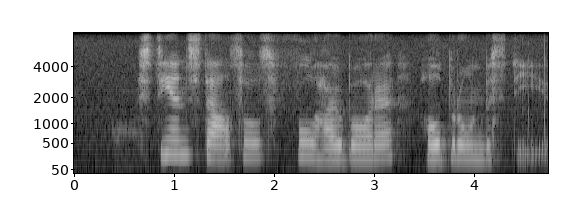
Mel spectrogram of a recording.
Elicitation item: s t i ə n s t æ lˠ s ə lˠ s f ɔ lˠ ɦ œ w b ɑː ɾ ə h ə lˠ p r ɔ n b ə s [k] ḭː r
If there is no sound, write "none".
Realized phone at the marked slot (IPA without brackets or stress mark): t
